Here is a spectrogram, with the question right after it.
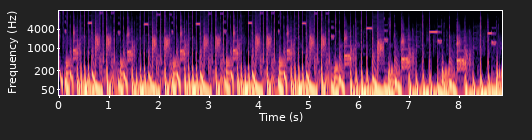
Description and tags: hello this is my TRACKER creation glitchcore break and rhythm sound
overcore, lo-fi, skrech, sci-fi, strange, soundeffect, electronic, sound-design, glitch, anarchy, weird, future, digital, loop, core, experymental, extremist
